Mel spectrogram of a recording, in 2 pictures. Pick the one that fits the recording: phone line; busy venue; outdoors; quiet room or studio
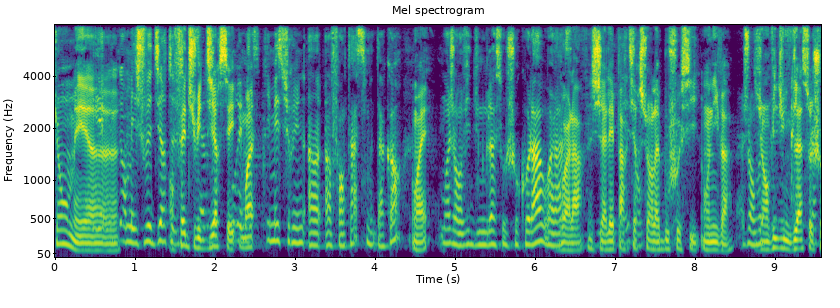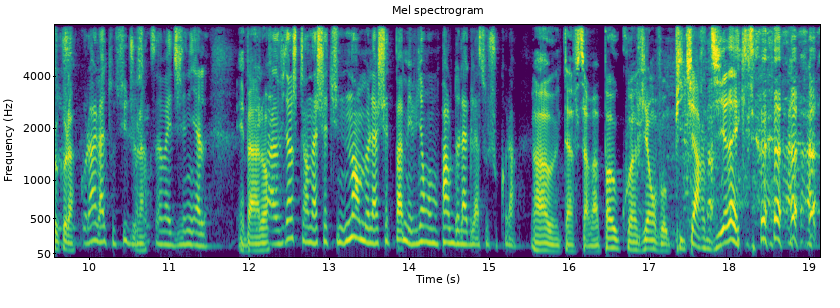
busy venue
